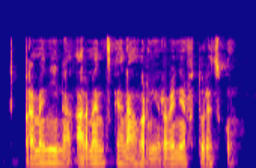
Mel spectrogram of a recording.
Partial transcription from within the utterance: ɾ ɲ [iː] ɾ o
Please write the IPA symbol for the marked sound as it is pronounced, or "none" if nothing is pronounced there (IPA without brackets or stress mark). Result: iː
